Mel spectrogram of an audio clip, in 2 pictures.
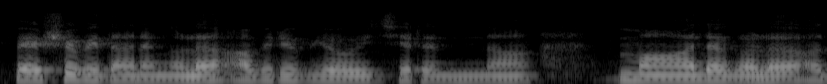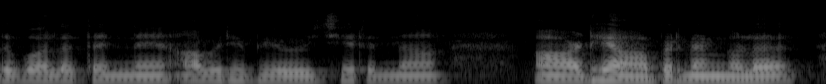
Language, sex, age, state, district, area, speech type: Malayalam, female, 30-45, Kerala, Ernakulam, rural, spontaneous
